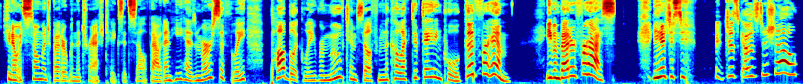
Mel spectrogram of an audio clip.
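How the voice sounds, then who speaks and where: A woman's voice: a little high, animated, moderate pace, a bit bright, no echo, studio quality. A woman acting as a dauntless, flirty radio matchmaker with a chatty, sympathetic way of talking. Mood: bitter, agitated. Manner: sympathetic, chatty, addresses listeners with pet names. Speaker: late-night call-in radio host. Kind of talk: conversational radio drama acting.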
